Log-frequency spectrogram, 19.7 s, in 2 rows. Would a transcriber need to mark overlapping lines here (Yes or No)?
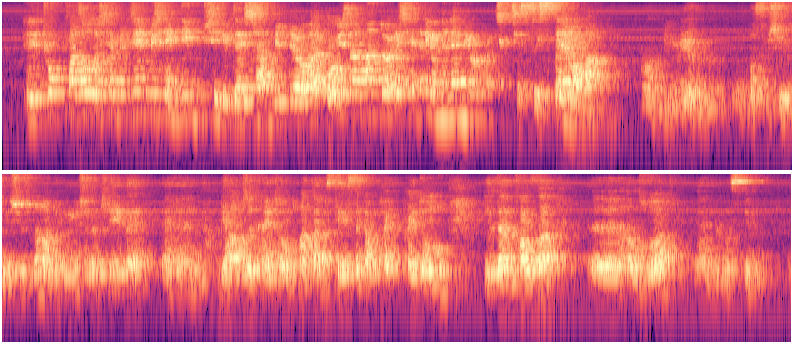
No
